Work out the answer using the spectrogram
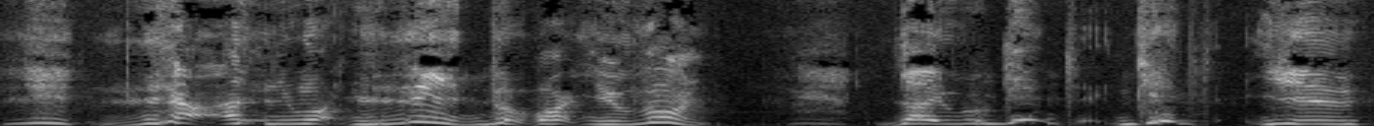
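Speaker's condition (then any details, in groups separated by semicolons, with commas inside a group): Cerebral palsy and multiple sclerosis; increasingly less able to do things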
